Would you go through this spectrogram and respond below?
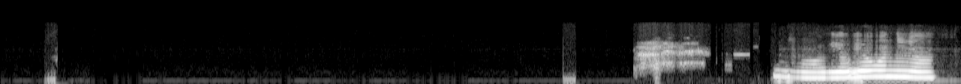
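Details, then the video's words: Neighborhood cat in a feud with an orange cat, giving a long wavering yowl with a rising and falling pitch near the end, after a short raspy cry and a few faint taps in near silence. "Neighborhood Cat always has a beef with orange"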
